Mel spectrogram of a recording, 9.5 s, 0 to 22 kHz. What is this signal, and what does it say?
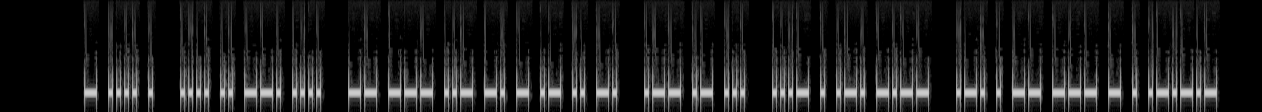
Morse code, heard as a keyed tone, about 40 wpm, 700 Hz. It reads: THE HIGH MOUNTAIN WAS VERY REMOTE.
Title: Sentences from Top 1300 Words 40wpm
